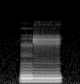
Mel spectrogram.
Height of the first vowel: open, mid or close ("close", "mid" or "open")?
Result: close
